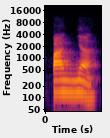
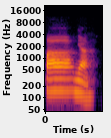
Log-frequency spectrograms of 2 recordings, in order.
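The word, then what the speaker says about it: paññā: cacingnya ya enjangjing dibacanya Panya jadi m cacing ini harus dibaca nya dan juga penggalannya itu harus dibaca nya bukan Papanya harus kedengarannya panjangnya Hai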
